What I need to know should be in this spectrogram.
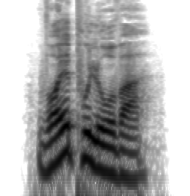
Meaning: woolen pullover, woolen sweater, woolen jumper
- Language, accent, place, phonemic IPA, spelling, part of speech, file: German, Germany, Berlin, /ˈvɔlpʊloːvɐ/, Wollpullover, noun, De-Wollpullover.ogg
